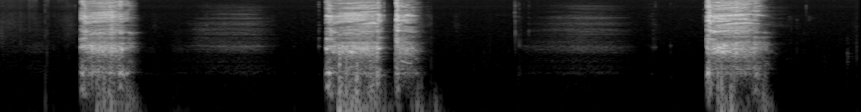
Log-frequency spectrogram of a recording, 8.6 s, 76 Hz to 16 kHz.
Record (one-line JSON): {"three_cough_length": "8.6 s", "three_cough_amplitude": 24177, "three_cough_signal_mean_std_ratio": 0.35, "survey_phase": "beta (2021-08-13 to 2022-03-07)", "age": "18-44", "gender": "Male", "wearing_mask": "No", "symptom_cough_any": true, "symptom_loss_of_taste": true, "symptom_onset": "10 days", "smoker_status": "Never smoked", "respiratory_condition_asthma": false, "respiratory_condition_other": false, "recruitment_source": "Test and Trace", "submission_delay": "2 days", "covid_test_result": "Positive", "covid_test_method": "ePCR"}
